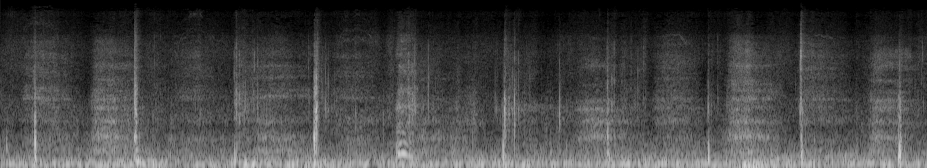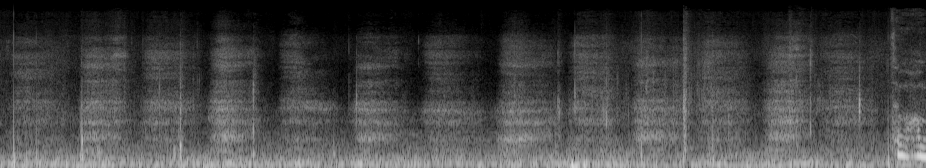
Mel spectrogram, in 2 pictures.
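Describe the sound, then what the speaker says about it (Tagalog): Heavy, rhythmic panting from a hiker climbing a rocky trail toward a summit, with steady close breaths and footsteps all the way through and a bit of speech mixed in. "Hingal pa more."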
